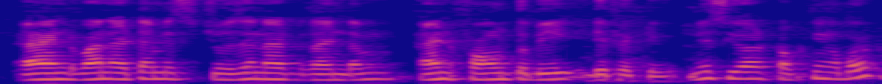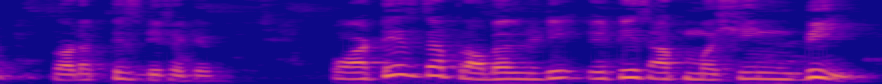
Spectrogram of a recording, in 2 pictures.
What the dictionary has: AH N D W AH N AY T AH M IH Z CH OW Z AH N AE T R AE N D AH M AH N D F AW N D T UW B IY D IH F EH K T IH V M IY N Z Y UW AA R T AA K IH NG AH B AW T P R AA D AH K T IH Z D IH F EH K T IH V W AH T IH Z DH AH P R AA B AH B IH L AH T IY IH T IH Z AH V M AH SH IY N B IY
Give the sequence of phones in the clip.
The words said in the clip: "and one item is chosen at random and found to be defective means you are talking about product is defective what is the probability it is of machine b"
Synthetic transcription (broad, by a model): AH N D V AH N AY T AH M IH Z CH OW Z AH N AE T R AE N D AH M AH N D F AW N D T UW B IY D IH F EH K T IH V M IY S Y UW AA R T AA K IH NG AH B AW T P R AA D AH K T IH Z D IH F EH K T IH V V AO T IH Z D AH P R AA B AH B IH L AH T IY IH T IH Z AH P M AH SH IY N B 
